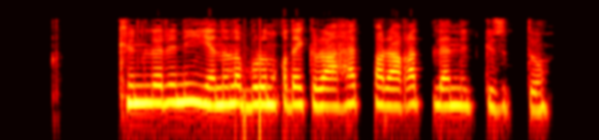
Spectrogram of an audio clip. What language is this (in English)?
Uyghur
